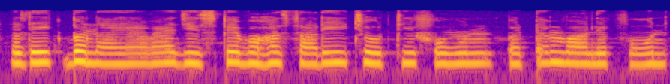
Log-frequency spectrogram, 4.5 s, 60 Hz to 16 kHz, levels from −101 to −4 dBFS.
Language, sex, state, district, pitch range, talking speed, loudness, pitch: Hindi, female, Himachal Pradesh, Shimla, 235-250 Hz, 175 wpm, -20 LUFS, 245 Hz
